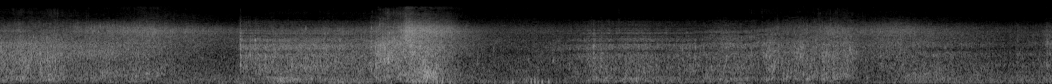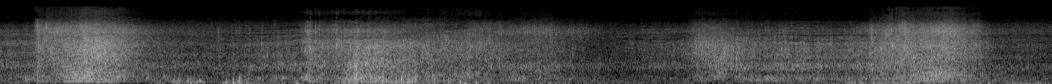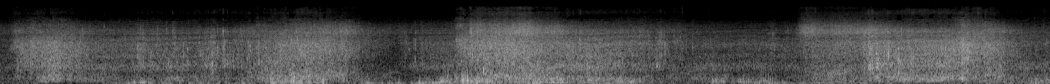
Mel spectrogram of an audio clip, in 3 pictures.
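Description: Small waves breaking and washing up onto a sandy shore, the sound swelling and fading every few seconds.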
